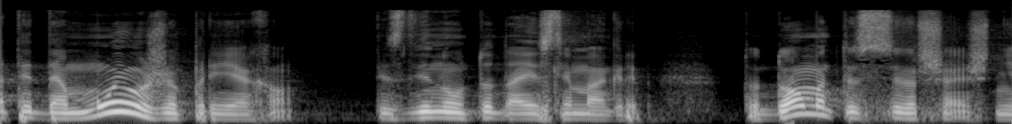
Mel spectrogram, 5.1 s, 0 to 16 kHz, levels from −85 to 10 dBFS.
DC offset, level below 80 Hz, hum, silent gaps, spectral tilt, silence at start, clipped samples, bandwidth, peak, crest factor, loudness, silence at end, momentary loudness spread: under 0.1%; -52 dBFS; none; none; -6 dB/octave; 0 s; under 0.1%; 12.5 kHz; 0 dBFS; 18 dB; -17 LUFS; 0 s; 18 LU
